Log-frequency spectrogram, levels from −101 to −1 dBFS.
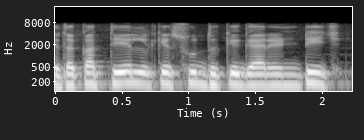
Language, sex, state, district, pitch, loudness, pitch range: Maithili, male, Bihar, Madhepura, 170 Hz, -13 LUFS, 160-180 Hz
